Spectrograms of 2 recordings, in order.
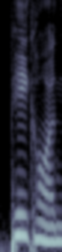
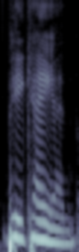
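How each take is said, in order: First: "pecan" as pee-KAHN; "pecan" ending like "con"; her own pronunciation. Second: "Pecan" as pee-CAYN; "Pecan" with a long A; local pronunciation. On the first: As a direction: say "pecan" with an open ah in the second syllable. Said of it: "I don't even say". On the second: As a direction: stretch the second syllable of "Pecan" to rhyme with cane. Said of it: "the way that other people say". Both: Shown as a demonstration.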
